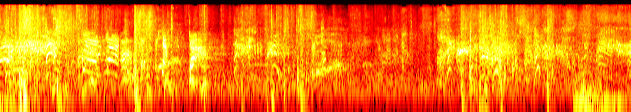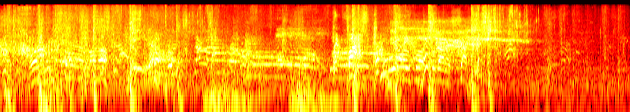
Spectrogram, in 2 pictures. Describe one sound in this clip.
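A heavy blade chops into flesh with wet, thudding hits.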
